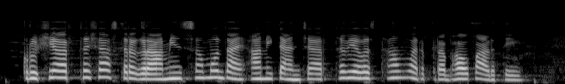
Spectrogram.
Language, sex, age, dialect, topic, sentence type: Marathi, female, 18-24, Northern Konkan, banking, statement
